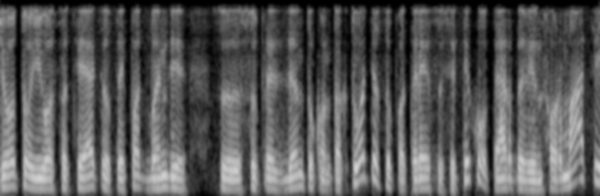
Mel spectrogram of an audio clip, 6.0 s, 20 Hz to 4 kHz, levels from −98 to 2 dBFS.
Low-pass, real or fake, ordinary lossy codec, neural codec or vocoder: 3.6 kHz; fake; AAC, 32 kbps; codec, 16 kHz, 16 kbps, FunCodec, trained on Chinese and English, 50 frames a second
